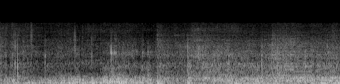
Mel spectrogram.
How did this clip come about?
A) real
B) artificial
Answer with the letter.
B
